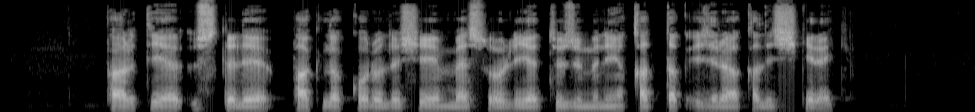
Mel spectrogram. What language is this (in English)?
Uyghur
